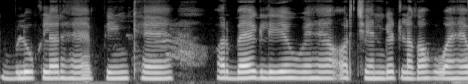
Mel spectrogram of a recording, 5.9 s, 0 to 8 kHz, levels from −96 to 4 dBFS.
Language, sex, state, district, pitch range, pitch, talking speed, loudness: Hindi, female, Jharkhand, Palamu, 215-225 Hz, 220 Hz, 165 wpm, -16 LUFS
